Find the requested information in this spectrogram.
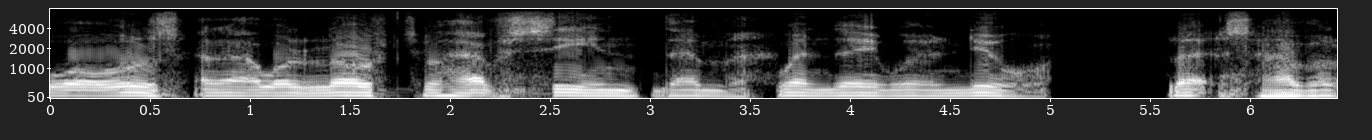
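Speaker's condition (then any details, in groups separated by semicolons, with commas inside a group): Motor neuron disease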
